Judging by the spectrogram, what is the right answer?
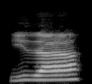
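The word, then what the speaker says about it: إذا: তবে এখানে ইজা, ইজা, এই জালটি জিমের মতো উচ্চারণ হয়ে গিয়েছে, তারপরে যা, এই জাল আর জিম দুটি অক্ষর একই রকম উচ্চারণ হয়েছে জিমের মতো।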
